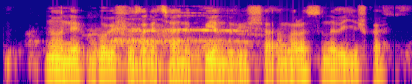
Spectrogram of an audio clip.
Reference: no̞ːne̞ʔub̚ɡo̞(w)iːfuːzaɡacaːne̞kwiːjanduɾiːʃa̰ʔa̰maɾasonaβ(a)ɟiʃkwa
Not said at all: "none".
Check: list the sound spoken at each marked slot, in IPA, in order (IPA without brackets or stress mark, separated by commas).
β, i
